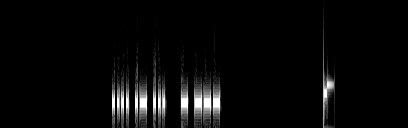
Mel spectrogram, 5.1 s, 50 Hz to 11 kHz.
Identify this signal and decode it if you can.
Morse code, heard as a keyed tone, about 38 wpm, 700 Hz. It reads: HAS TO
